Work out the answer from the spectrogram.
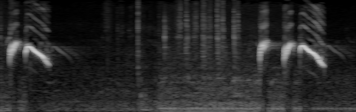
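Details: Caged female white-eye chirping to urge the male to sing louder: two groups of sharp, high, downslurred chirps about two and a half seconds apart, a low rumbling murmur between them.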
